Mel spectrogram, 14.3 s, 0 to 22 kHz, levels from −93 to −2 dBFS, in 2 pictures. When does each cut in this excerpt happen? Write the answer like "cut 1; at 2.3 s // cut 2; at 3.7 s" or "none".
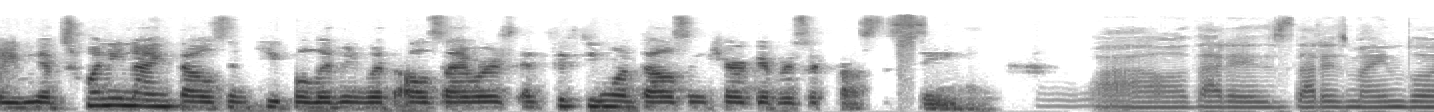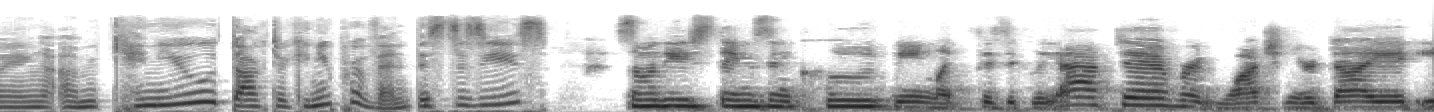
cut 1; at 10.1 s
